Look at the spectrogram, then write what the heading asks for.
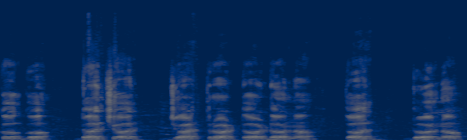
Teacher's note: यह प्राण वायु के कम उपयोग के वजह से अल्पप्राण होता है।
